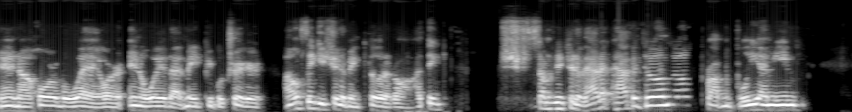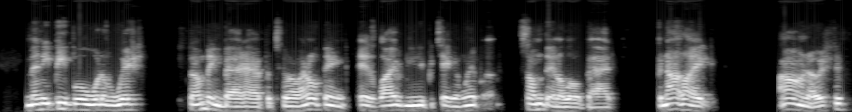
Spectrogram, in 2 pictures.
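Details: Adult speaker; normal speech.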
